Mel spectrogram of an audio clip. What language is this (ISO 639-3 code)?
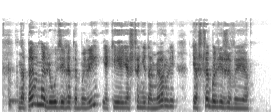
bel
